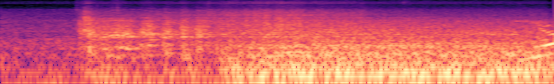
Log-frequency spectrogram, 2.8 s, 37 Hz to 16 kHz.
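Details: 2016 Toyota Sequoia V8 that cranked without starting, its plugs fuel-soaked and its petrol mixed with diesel, run from an improvised external fuel pump with fresh gasoline: brief crank, then it catches and settles into a rising, even idle.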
